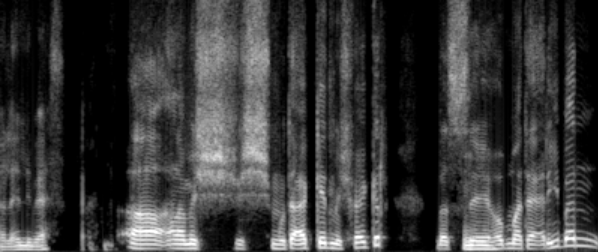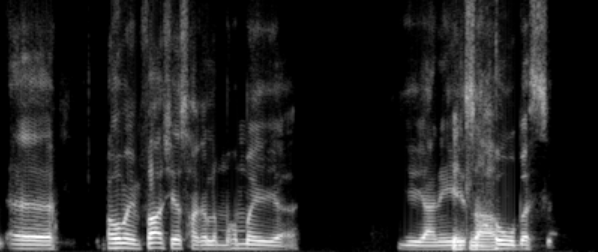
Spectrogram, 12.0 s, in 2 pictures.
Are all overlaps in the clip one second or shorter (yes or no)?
yes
